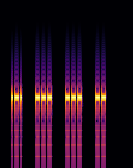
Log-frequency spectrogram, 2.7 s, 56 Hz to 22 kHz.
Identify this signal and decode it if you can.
Morse code, heard as a keyed tone, about 40 wpm, spaced as for 23 wpm, 700 Hz. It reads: ROOM
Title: 3x Character Spacing - Top 300 Words - 40wpm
